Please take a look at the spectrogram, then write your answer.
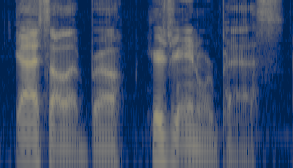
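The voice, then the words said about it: Lowered voice, put-on character voice. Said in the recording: “why are you dropping your voice? ... I, am doing a black voice”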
